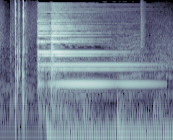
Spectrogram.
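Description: Subscribe-button animation sound effect: a couple of quick mouse clicks, then a bright notification bell ding about half a second in that rings on and fades away over a second and a half.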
